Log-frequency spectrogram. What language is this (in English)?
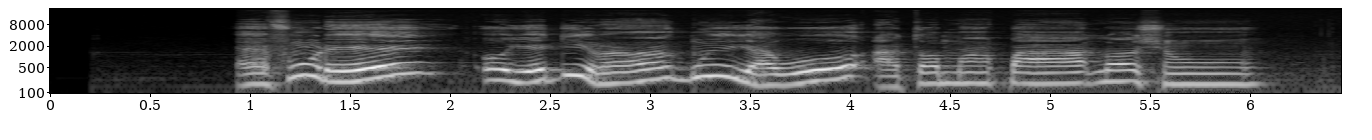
Yoruba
